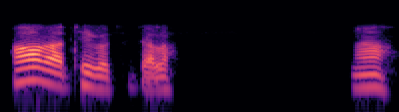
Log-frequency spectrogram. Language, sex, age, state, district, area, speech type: Odia, male, 18-30, Odisha, Kalahandi, rural, conversation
